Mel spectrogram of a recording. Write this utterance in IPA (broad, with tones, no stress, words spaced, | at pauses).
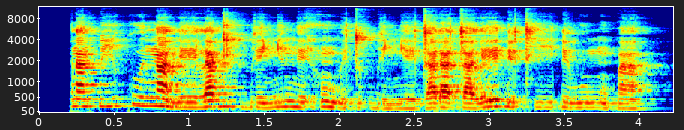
ɾã˨k͡piː˨˦ kʷeː˦ŋã˦˨ neː˨la˦ ɡiː˨ɡ͡beː˨ɲɪ˦ ŋe˨hũ˦˨ βɪ˨tu˦ɡ͡be˨ ɲeː˨da˦ ɾa˨ta˨leː˦ ɗɪ˨tʰiː˦ ɗɪ˦βu˦mũ˨pã˨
